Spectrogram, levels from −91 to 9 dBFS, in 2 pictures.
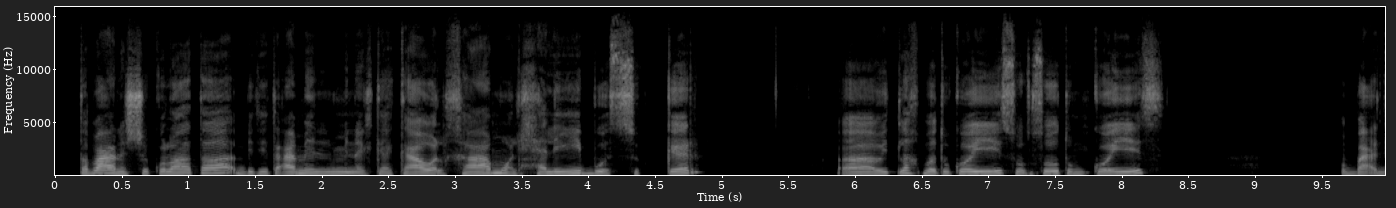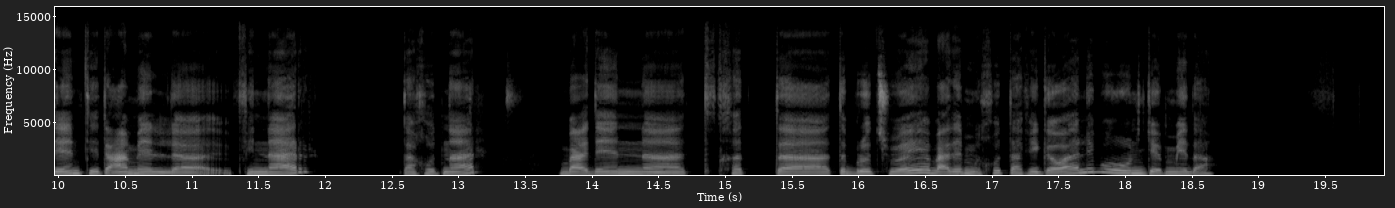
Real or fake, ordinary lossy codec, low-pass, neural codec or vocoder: fake; Opus, 64 kbps; 14.4 kHz; vocoder, 48 kHz, 128 mel bands, Vocos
